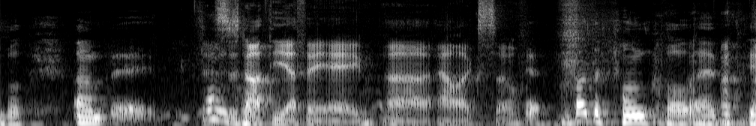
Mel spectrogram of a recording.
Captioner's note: laughter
